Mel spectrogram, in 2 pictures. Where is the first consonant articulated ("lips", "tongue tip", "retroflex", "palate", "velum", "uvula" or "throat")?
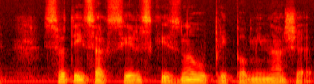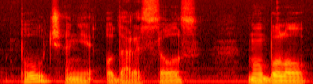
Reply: tongue tip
